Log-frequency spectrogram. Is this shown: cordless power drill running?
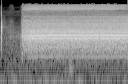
yes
